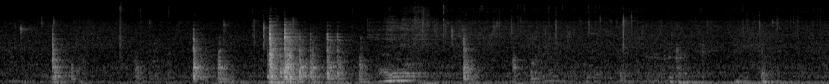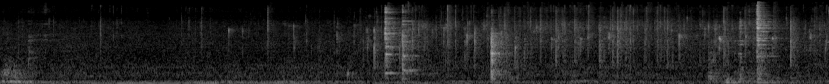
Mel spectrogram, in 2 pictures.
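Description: A thin batter-coated sandwich sizzles on a hot tawa griddle, a steady quiet fry broken by scraping and clinks as it is turned over, with louder sputtering bursts.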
